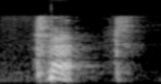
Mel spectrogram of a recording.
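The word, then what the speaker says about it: טית: Tet, T-E-T, Y or I, which is pronounced like an E.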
